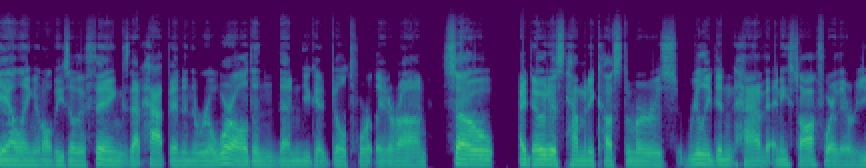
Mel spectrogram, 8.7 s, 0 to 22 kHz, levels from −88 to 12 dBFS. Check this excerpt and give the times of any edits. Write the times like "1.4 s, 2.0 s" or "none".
4.4 s, 5.4 s, 7.9 s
